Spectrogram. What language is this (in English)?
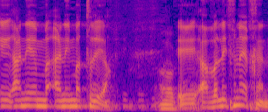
Hebrew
